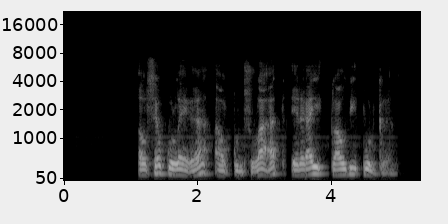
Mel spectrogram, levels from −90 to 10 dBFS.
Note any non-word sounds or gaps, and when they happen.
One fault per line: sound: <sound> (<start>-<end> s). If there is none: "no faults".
no faults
